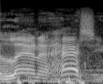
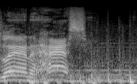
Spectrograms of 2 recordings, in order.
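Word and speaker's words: Lannahechee: some beautiful steelhead trout you mean the lanahashi river no no no no no the the lana hatchy it runs right near here yeah but it's pronounced landhassy why is everything in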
